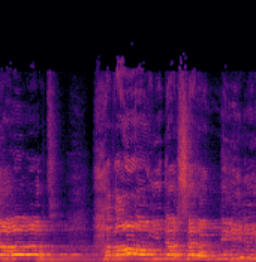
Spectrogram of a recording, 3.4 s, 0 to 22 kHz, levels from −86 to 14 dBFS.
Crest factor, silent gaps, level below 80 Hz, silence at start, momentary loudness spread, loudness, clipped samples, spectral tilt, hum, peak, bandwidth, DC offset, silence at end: 14 dB; none; -64 dBFS; 0 s; 19 LU; -14 LUFS; under 0.1%; -2 dB/octave; none; 0 dBFS; 17 kHz; under 0.1%; 0 s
